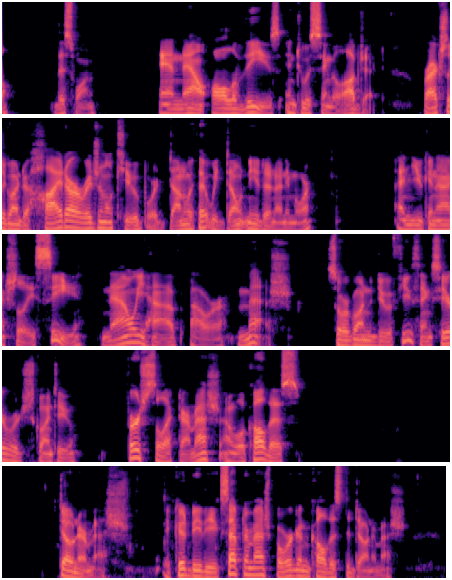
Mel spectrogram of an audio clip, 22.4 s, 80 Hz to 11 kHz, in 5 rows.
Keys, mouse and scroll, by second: 6.9 click, 7.7 middle click, 9.6 middle click, 12.2 click, 13.2 middle click, 16.2 click, 16.4 click, 22.1 click.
